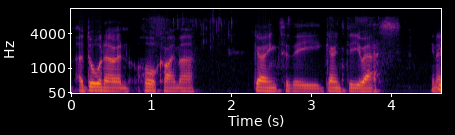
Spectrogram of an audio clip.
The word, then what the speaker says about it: Horkheimer: Horkheimer. You need to put the emphasis on the first syllable.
